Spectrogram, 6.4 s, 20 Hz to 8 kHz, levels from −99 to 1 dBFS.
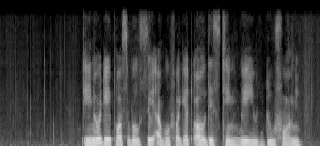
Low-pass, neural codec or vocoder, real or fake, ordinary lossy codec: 7.2 kHz; codec, 16 kHz, 2 kbps, FreqCodec, larger model; fake; none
